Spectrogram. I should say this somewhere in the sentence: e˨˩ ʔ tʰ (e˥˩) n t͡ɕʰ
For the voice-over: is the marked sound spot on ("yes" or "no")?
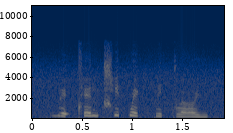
no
